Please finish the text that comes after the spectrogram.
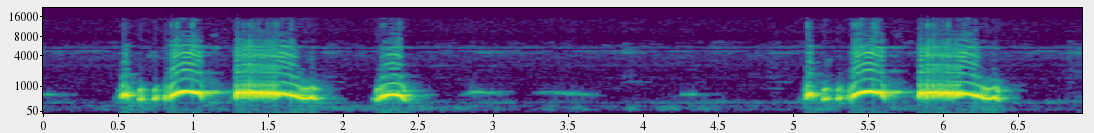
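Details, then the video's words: Spotted dove calling loud and clear: a phrase of hoarse cooing notes, a short coo, a long drawn coo and a brief final coo, repeated after a pause of about three seconds, with faint soft sounds between. "Tekukur suara jelas dan keras"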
